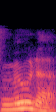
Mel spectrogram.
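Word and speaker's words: Munna: you pronounce m-u-n-n-a is it moona or mana daylight is always positive when she's got ice cream that's right it's moona okay thank you daylight or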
